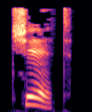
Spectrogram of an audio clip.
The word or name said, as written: chitt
